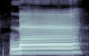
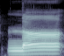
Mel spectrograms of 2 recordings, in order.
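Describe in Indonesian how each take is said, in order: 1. Vokal itu diucapkan dengan bibir melebar seperti tersenyum. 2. Vokal itu diucapkan dengan mulut terbuka, tidak melebar. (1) "na sambil senyum" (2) "Kalau kita lafalkan hanya buka mulut, tapi tidak dengan senyuman ... Kadar tipisnya kurang sempurna"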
